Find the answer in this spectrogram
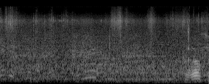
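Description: Faint, indistinct voices of people talking over outdoor background noise.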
